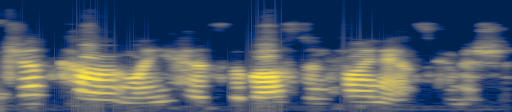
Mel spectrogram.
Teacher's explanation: right at the end after the word commission, there's a little rise. It doesn't go down, it goes up a bit at the end. And this is what we do when we're not finished speaking. · So the word finance is the word that's focused in this sentence and not the word Boston. So Boston is already in the domain that she's talking about.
